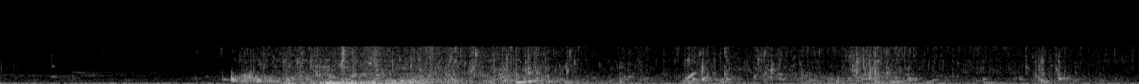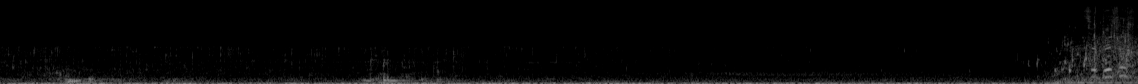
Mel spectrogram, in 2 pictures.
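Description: Pool water sloshing and splashing as legs wade down submerged steps. It is loudest and busiest over the first several seconds, then settles to quieter, scattered splashes.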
